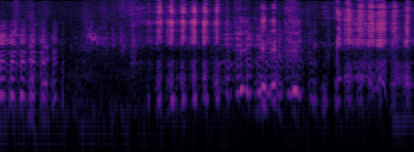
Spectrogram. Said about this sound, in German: Es hat eine lustige Sprache, so eine kleine Ziege. So klein und schon so meckerig.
